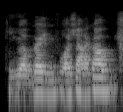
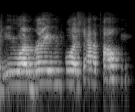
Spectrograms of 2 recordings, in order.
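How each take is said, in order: First: Said in the usual way. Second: Higher, louder imitation of a guy begging for a hit; mock pleading inmate. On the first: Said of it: "they going to the Transformer". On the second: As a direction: ham up a needy inmate asking for a shot.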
